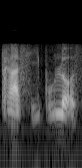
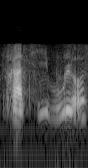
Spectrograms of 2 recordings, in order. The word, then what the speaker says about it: Thrasybulos: Also Thrasybulos aus dem Griechischen, also er schreibt es Thrasybulos mit B. Im Griechischen bedeutet der Name aber letztendlich Thrasybulos, also mit TH oder mit dem englischen TH ausgesprochen. und mit einem W drin, einfach zusammengesetzt aus zwei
